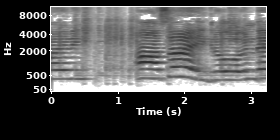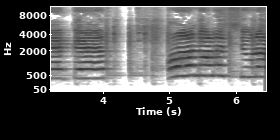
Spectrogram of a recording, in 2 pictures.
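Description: A boy singing solo, holding long notes with gliding pitch between them.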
